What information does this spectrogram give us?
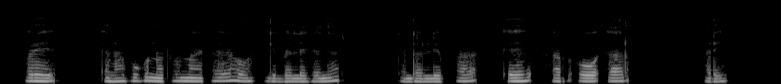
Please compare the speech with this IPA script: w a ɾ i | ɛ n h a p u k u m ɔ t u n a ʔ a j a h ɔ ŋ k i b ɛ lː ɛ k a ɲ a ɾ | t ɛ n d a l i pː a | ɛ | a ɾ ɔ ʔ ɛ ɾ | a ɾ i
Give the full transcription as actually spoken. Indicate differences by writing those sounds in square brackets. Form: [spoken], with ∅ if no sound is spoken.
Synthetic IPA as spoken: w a ɾ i | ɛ n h a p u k u [n] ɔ t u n a [k] a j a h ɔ ŋ [ɡ] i b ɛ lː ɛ k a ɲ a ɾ | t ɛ n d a l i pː a | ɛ | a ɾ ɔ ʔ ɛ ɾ | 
